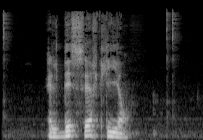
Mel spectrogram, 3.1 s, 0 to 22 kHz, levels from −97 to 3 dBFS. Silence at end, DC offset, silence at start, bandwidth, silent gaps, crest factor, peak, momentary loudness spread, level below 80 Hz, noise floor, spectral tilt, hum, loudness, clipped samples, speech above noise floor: 1.15 s; under 0.1%; 0.7 s; 16 kHz; none; 20 dB; -4 dBFS; 17 LU; -58 dBFS; -64 dBFS; -6 dB/octave; none; -23 LUFS; under 0.1%; 43 dB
